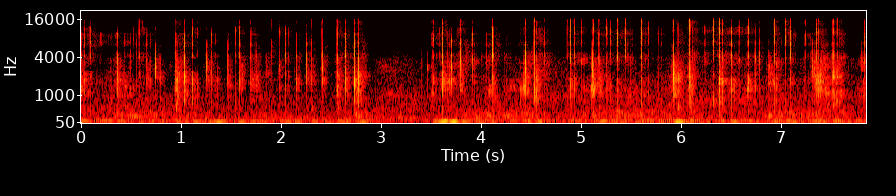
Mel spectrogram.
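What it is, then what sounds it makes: Woven wooden slat mat. Long green acrylic nails tap rapidly across the slats of a woven wooden slat mat, making a dense stream of short, dry, bright clicks. The tapping pauses briefly near the middle, then resumes in quick, uneven bursts.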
